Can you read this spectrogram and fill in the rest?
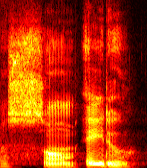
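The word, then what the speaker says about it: Som Aidoo: Instagram, SomAidoo, @ SomAidoo.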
